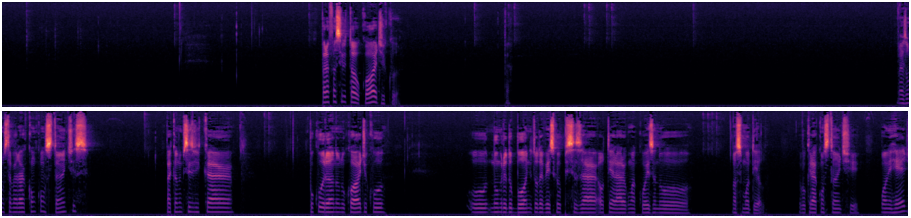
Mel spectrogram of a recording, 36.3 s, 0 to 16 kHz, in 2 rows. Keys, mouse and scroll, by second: 0.9 alt+Tab, 3.4 click, 6.1-9.7 drag, 10.1 click, 11.7 click, 12.1 click, 13.8-18.1 middle drag, 19.6-21.2 drag, 23.4 click, 32.2 click.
